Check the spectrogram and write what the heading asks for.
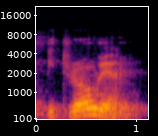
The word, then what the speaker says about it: petroleum: Entre la R y la R española, pronunciado con la punta de la lengua curvada hacia atrás y sin llegar a tocar el paladar, podemos nombrar la letra R como OR.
